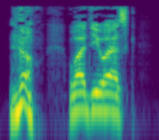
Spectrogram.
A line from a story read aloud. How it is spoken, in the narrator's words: the occupant of the office laughed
